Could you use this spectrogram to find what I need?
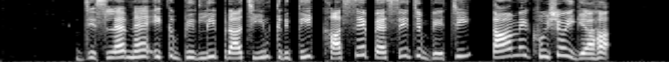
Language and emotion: Dogri, happy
